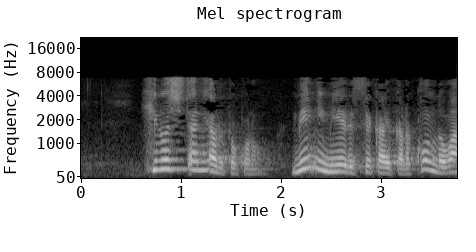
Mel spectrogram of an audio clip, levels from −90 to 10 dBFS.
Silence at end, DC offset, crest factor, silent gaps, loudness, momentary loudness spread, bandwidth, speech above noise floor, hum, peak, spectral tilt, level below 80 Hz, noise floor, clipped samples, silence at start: 0 s; under 0.1%; 18 dB; none; -22 LUFS; 9 LU; 7.2 kHz; 33 dB; none; -4 dBFS; -4.5 dB/octave; -70 dBFS; -55 dBFS; under 0.1%; 0.65 s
